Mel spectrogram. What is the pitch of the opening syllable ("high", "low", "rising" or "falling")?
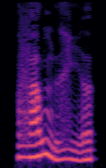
rising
